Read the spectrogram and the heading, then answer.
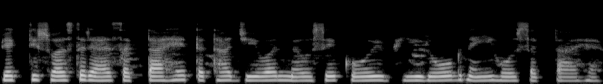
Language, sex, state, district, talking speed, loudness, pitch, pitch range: Hindi, female, Uttarakhand, Uttarkashi, 160 wpm, -21 LUFS, 185 Hz, 180-195 Hz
